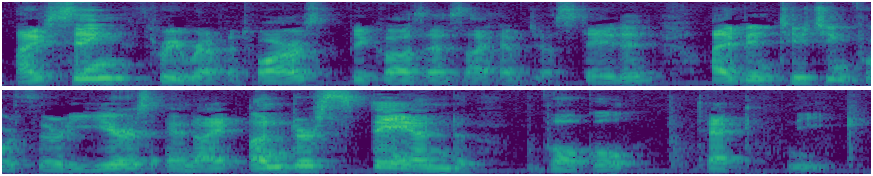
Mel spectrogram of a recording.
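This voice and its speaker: In a roomy, distantly miked recording, a middle-aged man who coaches voice and sings opera delivers a joking, conversational lesson to camera beside a piano. His fairly low voice is animated and a bit bright, at a measured pace.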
